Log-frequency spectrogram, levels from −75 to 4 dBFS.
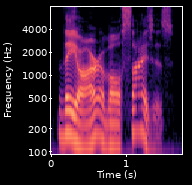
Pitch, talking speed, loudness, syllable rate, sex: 115 Hz, 170 wpm, -16 LUFS, 4.7 syllables/s, male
